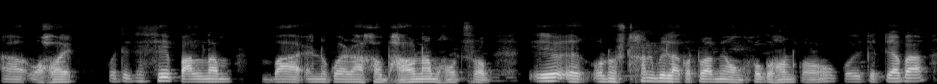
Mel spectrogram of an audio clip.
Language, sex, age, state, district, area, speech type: Assamese, male, 60+, Assam, Majuli, urban, spontaneous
